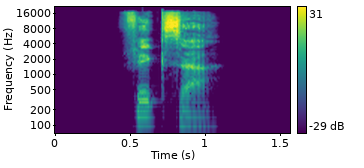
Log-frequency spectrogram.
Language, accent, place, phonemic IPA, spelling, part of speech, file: German, Germany, Berlin, /ˈfɪksɐ/, Fixer, noun, De-Fixer.ogg
- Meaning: 1. junkie (drug user, especially of heroin) 2. one who is engaged in short selling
